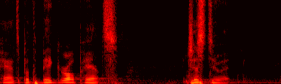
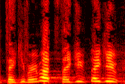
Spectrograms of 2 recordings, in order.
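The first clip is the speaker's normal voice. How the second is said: mock queen; 4 semitones higher, 12 dB louder than usual. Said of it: "You wave like the queen".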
